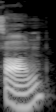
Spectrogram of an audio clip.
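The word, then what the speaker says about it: 三: This is because the number three is pronounced son and the number nine is pronounced Q.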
